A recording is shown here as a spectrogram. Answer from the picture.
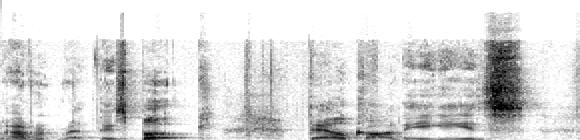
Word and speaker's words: Carnegie: For the past 25, 30 years, I've always referred to him as Dale Carnegie, because I'm British English, and that just looks like a Carnegie, not a Carnegie.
